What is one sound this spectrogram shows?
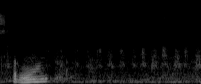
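A coin scratches at a card.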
